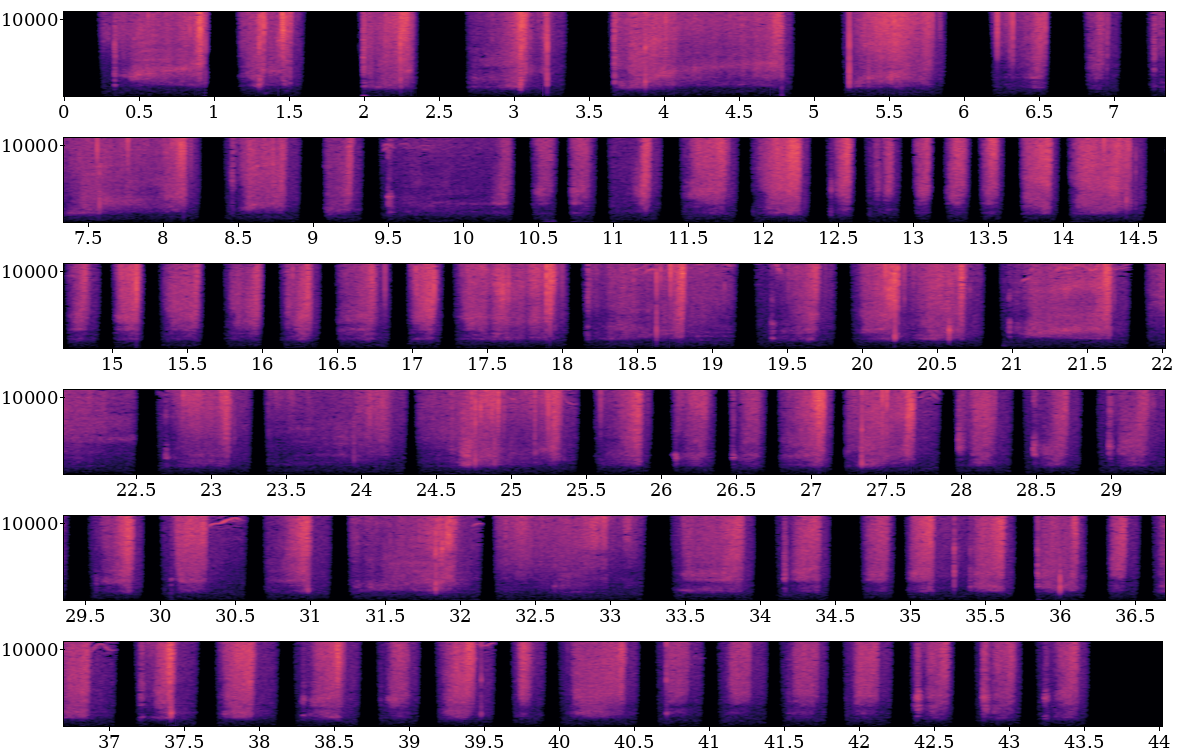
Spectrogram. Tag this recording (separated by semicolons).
art; bross; brush; brushed; Brushstrokes; Coups; de; enduire; paint; painting; peinture; pinceau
